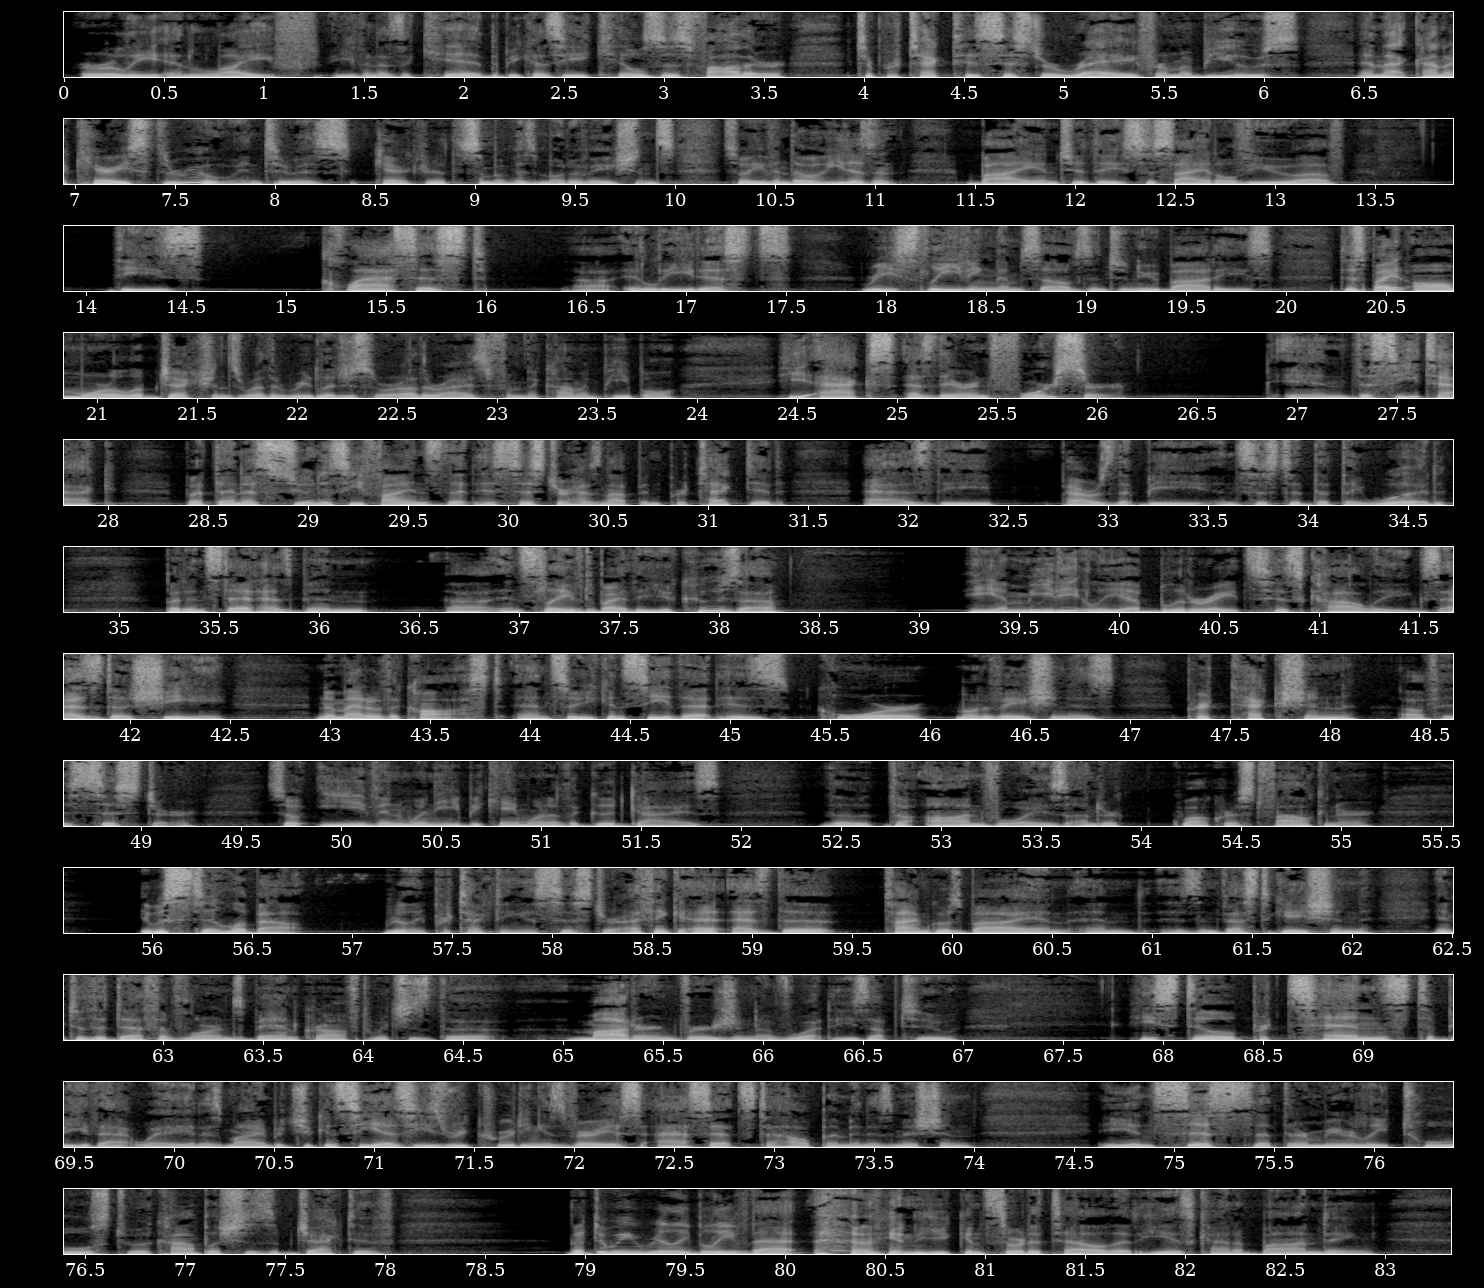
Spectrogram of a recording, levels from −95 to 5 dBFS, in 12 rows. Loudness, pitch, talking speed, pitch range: -20 LUFS, 110 Hz, 170 wpm, 100-130 Hz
